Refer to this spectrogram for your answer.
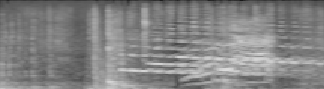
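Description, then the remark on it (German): A wooden cabinet door shuts with a single dull thunk, quickly followed by a loud warbling, siren-like tone that glides up and down. “Tja, schließen wir die Tür.”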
